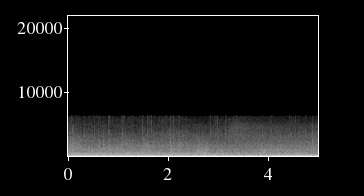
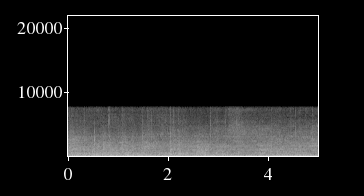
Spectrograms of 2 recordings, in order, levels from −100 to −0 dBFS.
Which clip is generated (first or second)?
second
